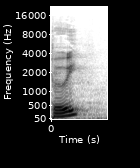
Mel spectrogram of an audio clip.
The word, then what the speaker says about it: Bouey: Do you see how my last name's spelled? Because it's not boy. – But you pronounce it Bouey? – It's spelled B-O-U-E-Y, so yes, so it is Bouey.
